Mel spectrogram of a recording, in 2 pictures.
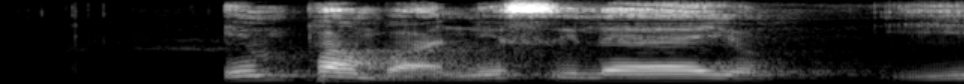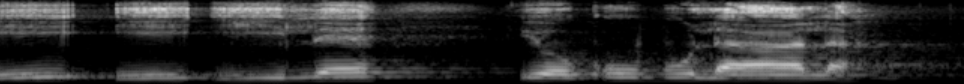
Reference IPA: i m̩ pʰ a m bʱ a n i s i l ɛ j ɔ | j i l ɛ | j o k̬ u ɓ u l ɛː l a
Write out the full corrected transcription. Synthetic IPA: i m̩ pʰ a m bʱ a n i s i l ɛ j ɔ | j i l ɛ | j o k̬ u ɓ u l aː l a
